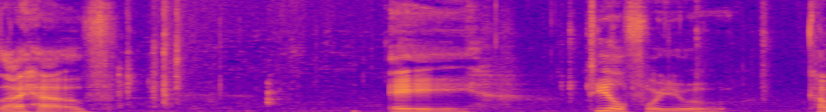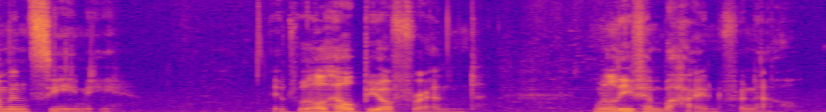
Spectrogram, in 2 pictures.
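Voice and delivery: put-on soft, hushed old hag's voice. Game master voices the hag calling out to a waking player character, in a hag voice. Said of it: "the hag voice calls and she says".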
